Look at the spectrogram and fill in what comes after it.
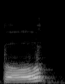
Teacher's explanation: so you can't close your mouth all the way boo and then you say it with a rising intonation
